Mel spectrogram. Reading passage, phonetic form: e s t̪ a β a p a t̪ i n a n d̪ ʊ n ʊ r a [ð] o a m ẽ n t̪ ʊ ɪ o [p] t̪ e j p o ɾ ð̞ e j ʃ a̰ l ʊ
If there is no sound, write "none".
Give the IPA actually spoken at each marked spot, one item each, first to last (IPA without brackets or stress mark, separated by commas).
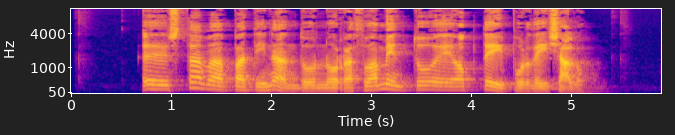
θ, p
